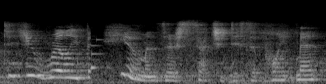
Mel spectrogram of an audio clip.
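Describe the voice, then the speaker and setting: A woman's voice: a little high, sing-song, moderate pace. A woman voicing a haughty fungus spirit in a video game, condescending and taunting, with an echoing effect. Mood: mocking. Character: haughty, mocking fungus spirit that toys with humans. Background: prominent game music.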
